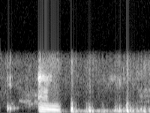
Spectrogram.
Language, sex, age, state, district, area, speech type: Telugu, male, 18-30, Andhra Pradesh, Annamaya, rural, conversation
